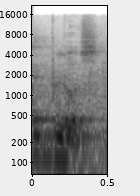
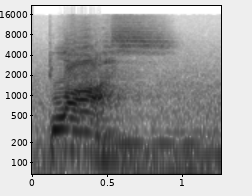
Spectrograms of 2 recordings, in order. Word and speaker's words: plus: más para los compas como dicen plus no se dice plus plas plas to us esto significa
